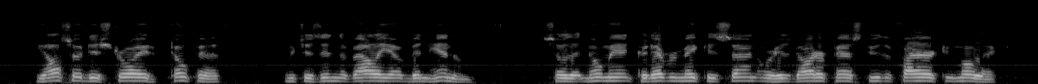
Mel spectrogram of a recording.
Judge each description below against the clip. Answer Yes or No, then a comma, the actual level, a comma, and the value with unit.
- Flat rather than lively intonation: Yes, narrow, 2.0 semitones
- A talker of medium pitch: Yes, medium, 155 Hz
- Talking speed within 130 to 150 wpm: No, average, 175 wpm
